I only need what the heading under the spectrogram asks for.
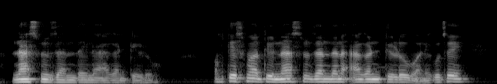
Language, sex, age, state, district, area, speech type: Nepali, male, 60+, West Bengal, Darjeeling, rural, spontaneous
